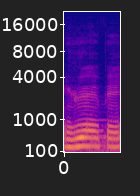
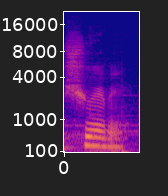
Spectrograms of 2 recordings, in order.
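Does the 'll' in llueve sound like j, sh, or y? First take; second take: y; sh. First: The ll is pronounced like y. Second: The ll is pronounced like sh. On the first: This is how it is said in some other countries. "이응 발음하기도 하고" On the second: This is how it is said in Argentina or Uruguay. "시읒으로 발음을 하고"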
